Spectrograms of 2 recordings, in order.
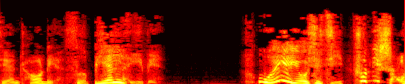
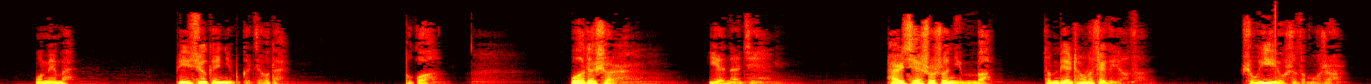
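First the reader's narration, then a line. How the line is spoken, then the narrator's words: Irritable. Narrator (Chinese): 我还是没好气儿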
